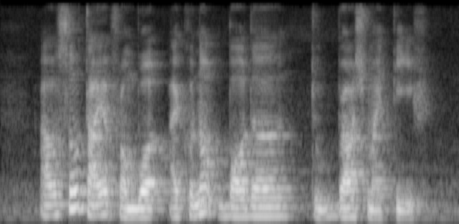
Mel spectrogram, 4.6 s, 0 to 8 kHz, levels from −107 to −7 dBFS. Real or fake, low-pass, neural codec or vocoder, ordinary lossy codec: real; 7.2 kHz; none; none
